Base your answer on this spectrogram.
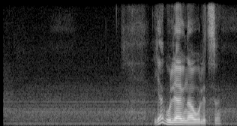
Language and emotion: Russian, positive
